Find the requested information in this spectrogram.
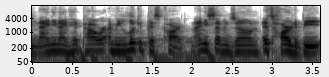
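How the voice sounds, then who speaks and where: Over music in the background, a man talks in an energetic tone at a very fast pace. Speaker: gaming youtuber. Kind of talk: gameplay commentary. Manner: casual, energetic.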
